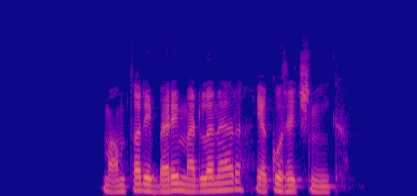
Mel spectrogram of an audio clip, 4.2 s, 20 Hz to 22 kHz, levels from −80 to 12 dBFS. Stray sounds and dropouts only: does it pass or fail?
pass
